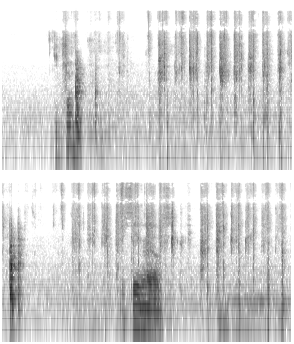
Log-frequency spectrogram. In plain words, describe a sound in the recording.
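Playing cards are shuffled by hand, riffling and flapping.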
